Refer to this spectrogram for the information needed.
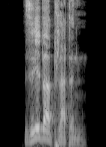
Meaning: plural of Silberplatte
- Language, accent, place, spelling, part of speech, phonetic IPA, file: German, Germany, Berlin, Silberplatten, noun, [ˈzɪlbɐˌplatn̩], De-Silberplatten.ogg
